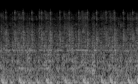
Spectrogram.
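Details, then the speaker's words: Motorcycle old engine at idle after valve clearance adjustment: quick even idle with faint light tappet tick on each beat, much reduced from before adjustment but still present. "Okay, I can still hear the tick tick sound, but it's way less than before."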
